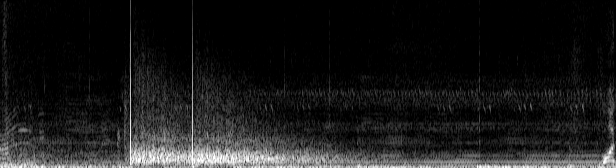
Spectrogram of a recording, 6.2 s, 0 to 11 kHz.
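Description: A tank cannon fires in an Arma 3 World War II battle, a sharp booming blast followed by a long rolling rumble, then a second crack, with faint radio chatter in the background.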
